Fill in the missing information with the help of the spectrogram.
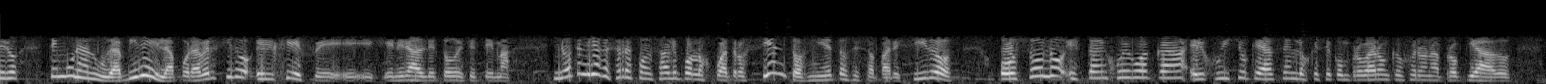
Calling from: Virrey del Pino, Buenos Aires Province, Argentina; Buenas tardes … de Virrey del Pino

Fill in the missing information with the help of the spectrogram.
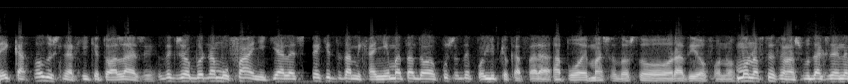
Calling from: Patras, Western Greece, Greece; από Πάτρα.

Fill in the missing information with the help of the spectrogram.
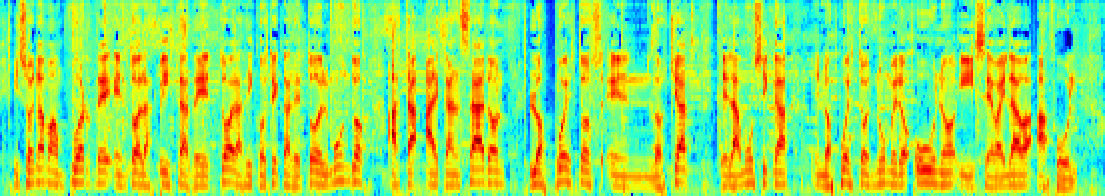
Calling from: Quilmes, Buenos Aires Province, Argentina; de Quilmes.

